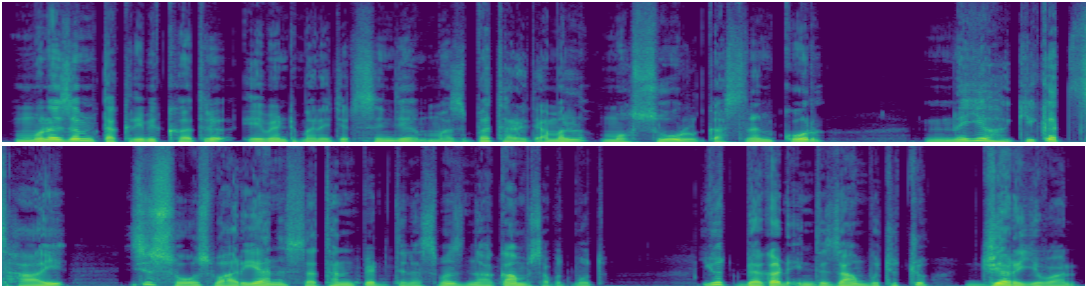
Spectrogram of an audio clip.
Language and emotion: Kashmiri, angry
